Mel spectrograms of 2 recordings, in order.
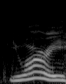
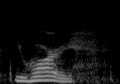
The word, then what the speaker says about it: Uwharrie: of the yuari trail yuari is spelled u w h a r i you worry and uh they say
